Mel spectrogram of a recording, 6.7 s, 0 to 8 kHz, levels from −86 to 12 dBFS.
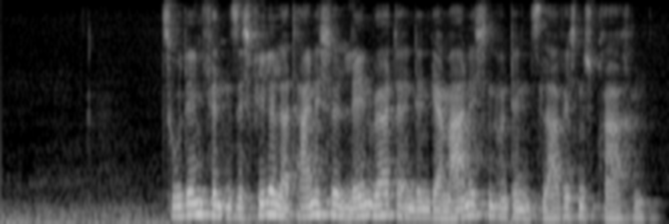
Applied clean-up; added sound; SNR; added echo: neural mask model Resemble Enhance denoiser.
